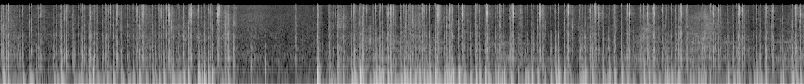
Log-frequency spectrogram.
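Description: A hollow hard plastic DVD or game case with a printed cover insert, held in both hands in front of the microphone, is tapped and scratched quickly with fingertips and nails. The sound is a dense, fast run of dull, low-heavy taps and crinkly scratching, with a short quieter gap near the middle broken by one sharp, louder tap before the rapid tapping resumes.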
